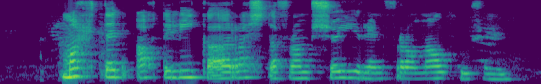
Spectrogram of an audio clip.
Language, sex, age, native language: Icelandic, male, 12, Icelandic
